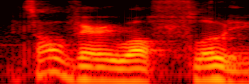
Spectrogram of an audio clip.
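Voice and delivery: ordinary talk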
